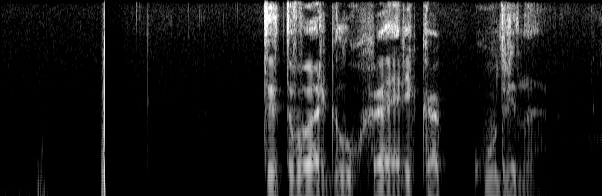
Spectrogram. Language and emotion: Russian, angry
